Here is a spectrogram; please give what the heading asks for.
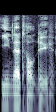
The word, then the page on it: inattendu: France; [i.na.tɑ̃.dy]; Paris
